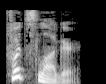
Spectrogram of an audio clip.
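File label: "footslogger", en, uk British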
